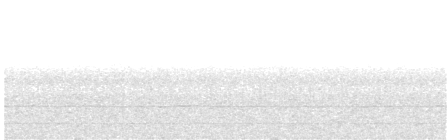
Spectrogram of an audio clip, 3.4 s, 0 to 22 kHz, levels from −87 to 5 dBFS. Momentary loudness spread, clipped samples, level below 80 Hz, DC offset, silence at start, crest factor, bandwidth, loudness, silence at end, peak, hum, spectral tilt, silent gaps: 0 LU; under 0.1%; under -90 dBFS; under 0.1%; 0.05 s; 14 dB; 16 kHz; -59 LUFS; 0 s; -48 dBFS; none; 0.5 dB/octave; none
